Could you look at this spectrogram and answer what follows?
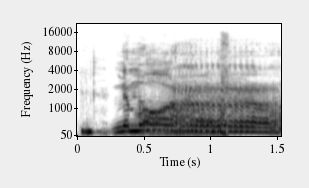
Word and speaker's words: Namor: Gary, you're pronouncing it wrong. I'm offended. Oh, sorry. Namor. Okay. It's like Mordor.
